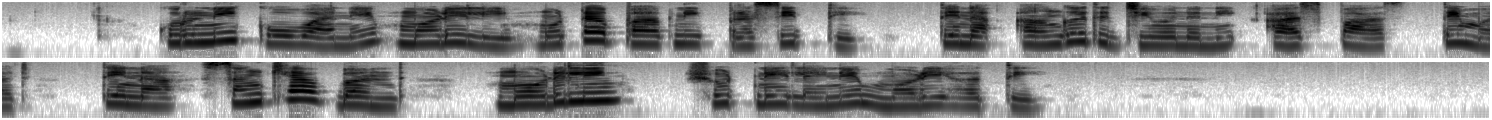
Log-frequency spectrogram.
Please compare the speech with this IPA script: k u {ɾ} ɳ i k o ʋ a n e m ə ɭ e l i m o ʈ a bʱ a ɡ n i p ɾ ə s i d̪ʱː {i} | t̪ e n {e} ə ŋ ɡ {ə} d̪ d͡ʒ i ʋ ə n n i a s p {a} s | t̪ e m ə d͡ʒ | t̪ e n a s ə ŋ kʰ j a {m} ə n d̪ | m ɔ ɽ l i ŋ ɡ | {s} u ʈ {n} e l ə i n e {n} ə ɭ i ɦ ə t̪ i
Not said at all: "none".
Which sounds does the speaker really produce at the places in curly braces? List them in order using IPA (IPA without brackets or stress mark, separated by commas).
ɾ, i, a, ə, a, b, ʃ, n, m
